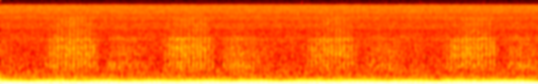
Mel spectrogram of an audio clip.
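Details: Domestic cat sound asleep and passed out beside its owner, recorded on a phone: soft, breathy snoring in even puffs about once every second and a bit, over a steady low electrical hum.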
